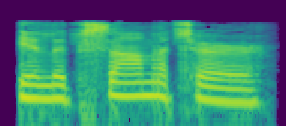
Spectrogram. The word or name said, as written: ellipsometry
